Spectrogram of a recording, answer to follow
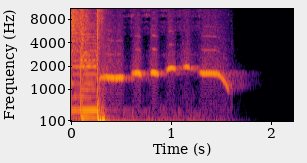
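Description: Outro jingle: a short stretch of music with sharp drum hits, then a whistled tune of a few notes that glides down at the end and stops about a second and a half in.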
